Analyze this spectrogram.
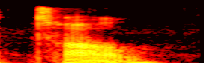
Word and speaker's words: tall: A palavra tall se escreve com A também, mas vocês viram que parece que eu falei com um O aqui, certo?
